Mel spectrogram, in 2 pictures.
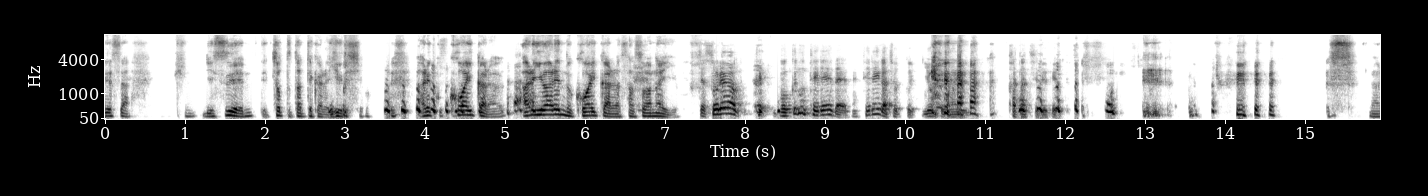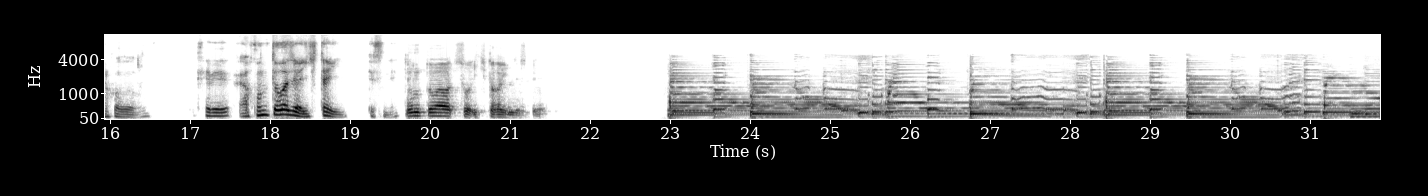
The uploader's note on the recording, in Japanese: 収録地：それぞれの家（ZOOM収録）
